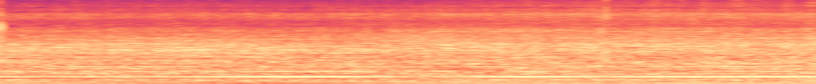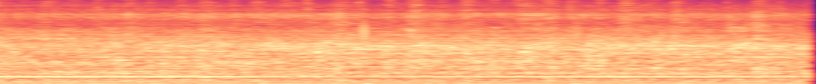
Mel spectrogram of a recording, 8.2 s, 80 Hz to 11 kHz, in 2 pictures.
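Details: Cummins ISX15 heavy diesel idling with deep rumble and steady droning tone from a failed turbocharger.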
